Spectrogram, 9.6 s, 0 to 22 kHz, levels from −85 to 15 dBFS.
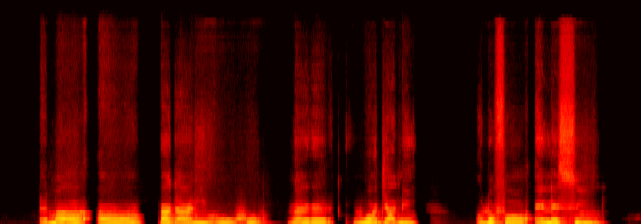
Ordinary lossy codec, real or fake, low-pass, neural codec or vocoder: none; fake; none; autoencoder, 48 kHz, 32 numbers a frame, DAC-VAE, trained on Japanese speech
